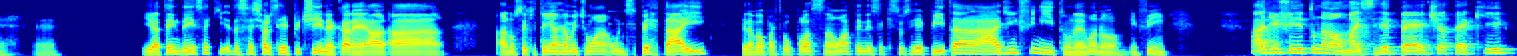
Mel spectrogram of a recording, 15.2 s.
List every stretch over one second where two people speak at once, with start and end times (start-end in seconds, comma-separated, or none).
none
